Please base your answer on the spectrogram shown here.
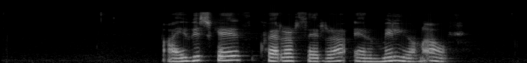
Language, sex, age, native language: Icelandic, female, 50-59, Icelandic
